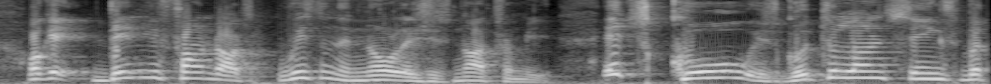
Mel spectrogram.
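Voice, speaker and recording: Speaking with a Portuguese accent, a man has an animated tone and a moderate pace. His pitch swings very widely. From Brazil. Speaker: philosophy professor. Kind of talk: interview conversation.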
